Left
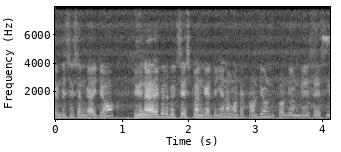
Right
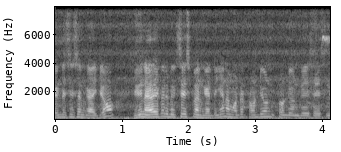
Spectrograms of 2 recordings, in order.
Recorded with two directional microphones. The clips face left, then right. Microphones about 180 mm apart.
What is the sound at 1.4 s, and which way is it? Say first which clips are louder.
Speech: left 2 dB; 15° left (ahead or behind).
